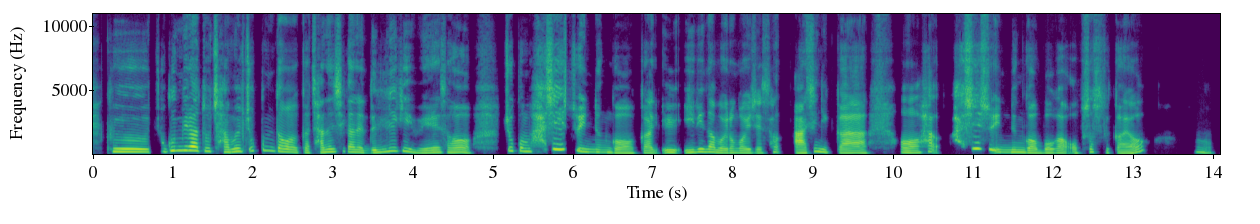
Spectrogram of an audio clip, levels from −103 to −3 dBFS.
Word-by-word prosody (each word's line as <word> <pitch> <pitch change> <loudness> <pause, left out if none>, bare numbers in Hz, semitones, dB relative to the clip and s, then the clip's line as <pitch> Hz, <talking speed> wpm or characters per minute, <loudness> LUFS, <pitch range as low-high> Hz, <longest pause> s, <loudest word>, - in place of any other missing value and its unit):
그 220 -2 +5
조금이라도 305 +1 +4
잠을 225 +1 0
쪼끔 295 +3 -7
더 230 -6 +2
그니까 170 -1 -5
자는 195 +7 -1
시간을 195 -9 -2
늘리기 215 - -2
위해서 175 +1 -1 0.4
쪼끔 275 -4 -2
하실 405 - +3
수 415 - -4
있는 195 -5 -2
거 130 -5 -1
그니까 145 -1 -2
일 175 +1 0
일이나 200 +4 +1
뭐 165 -4 -1
이런 155 +1 -3
거 155 - -1 0.2
사 135 - -8 0.2
아시니까 150 - +2 0.4
어 170 - +1
하 165 - -1 0.4
하실 465 0 +3
수 410 -3 -1
있는 185 - -1
거 160 -3 +2
뭐가 140 +2 -1
없었을까요? 130 - -4 0.6
어. 175 -6 -8
185 Hz, 275 characters per minute, -23 LUFS, 155-230 Hz, 0.6 s, 그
